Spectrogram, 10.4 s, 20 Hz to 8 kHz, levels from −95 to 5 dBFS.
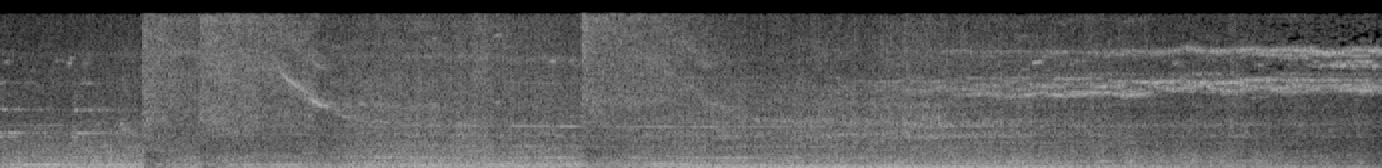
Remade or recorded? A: recorded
